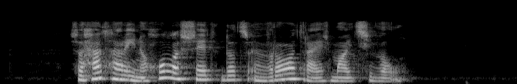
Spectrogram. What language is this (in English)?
Western Frisian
